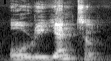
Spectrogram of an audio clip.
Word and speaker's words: oriental: about it so but the these the stressed syllable is the third syllable n so Oriental Oriental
